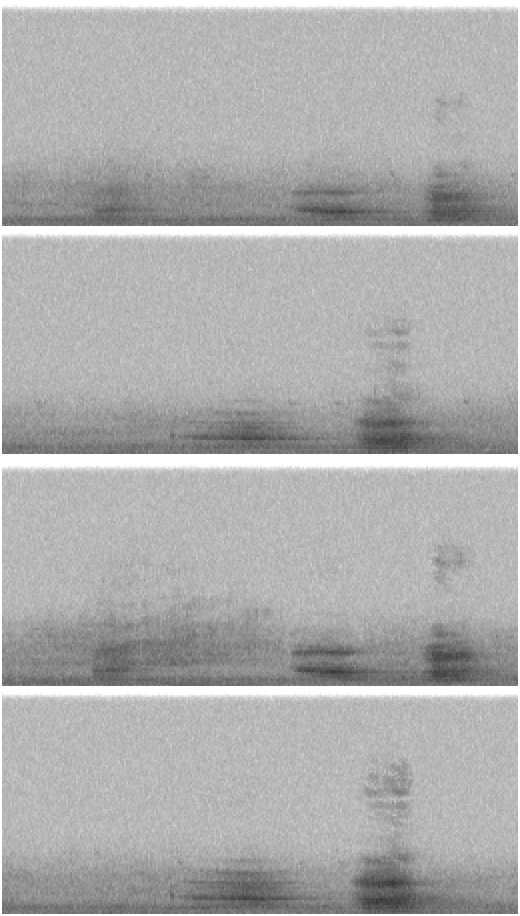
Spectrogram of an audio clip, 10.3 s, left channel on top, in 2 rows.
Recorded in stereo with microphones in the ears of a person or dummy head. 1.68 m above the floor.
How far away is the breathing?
About 0.6 m.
